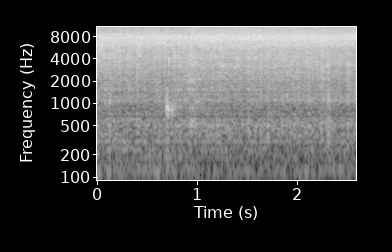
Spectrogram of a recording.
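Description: Beef pieces browning in a hot pan give a steady, loud, close sizzle and hiss that runs without a break throughout.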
